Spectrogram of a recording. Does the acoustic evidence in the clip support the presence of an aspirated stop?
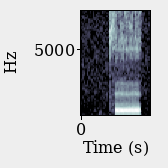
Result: yes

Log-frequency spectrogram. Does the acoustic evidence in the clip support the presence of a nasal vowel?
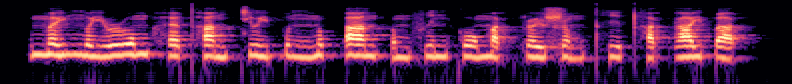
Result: no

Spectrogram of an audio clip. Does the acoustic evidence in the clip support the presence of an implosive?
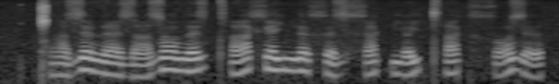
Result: no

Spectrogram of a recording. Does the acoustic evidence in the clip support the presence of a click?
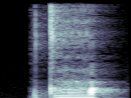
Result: no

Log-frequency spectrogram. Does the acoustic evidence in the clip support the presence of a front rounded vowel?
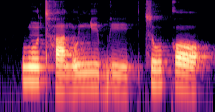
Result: no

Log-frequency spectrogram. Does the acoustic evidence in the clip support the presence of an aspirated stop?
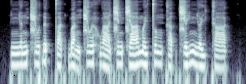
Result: no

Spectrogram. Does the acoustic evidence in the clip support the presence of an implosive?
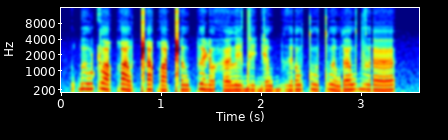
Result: yes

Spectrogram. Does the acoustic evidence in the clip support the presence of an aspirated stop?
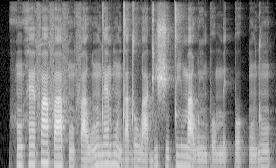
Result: no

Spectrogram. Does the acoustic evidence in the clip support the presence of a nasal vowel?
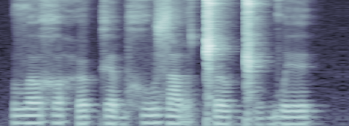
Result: no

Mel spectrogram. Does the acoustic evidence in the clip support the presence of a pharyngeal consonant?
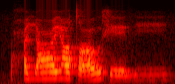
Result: yes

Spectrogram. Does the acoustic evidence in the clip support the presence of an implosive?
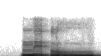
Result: no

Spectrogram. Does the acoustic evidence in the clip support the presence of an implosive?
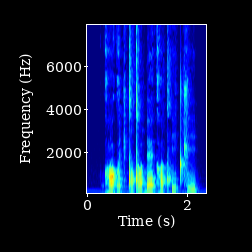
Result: yes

